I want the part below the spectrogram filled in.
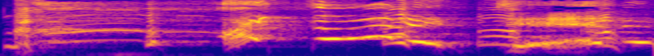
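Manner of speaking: high, slow laughing reply. Real, not acted. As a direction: laugh it out, amused. Laughs, was right about lights.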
